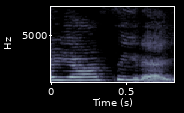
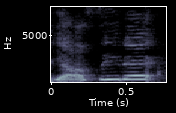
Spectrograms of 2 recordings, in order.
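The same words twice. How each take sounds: First: High, eager show-off question; Y'all see that? asked up high; excited. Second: Pitched even higher, squealing with delight; Y'all see that? pushed way up high; more excited. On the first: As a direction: point at the shoes, thrilled. Showing off figure's shoes. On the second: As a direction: top the first ask, practically squeaking. Repeats, even more thrilled. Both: Real, not acted.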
